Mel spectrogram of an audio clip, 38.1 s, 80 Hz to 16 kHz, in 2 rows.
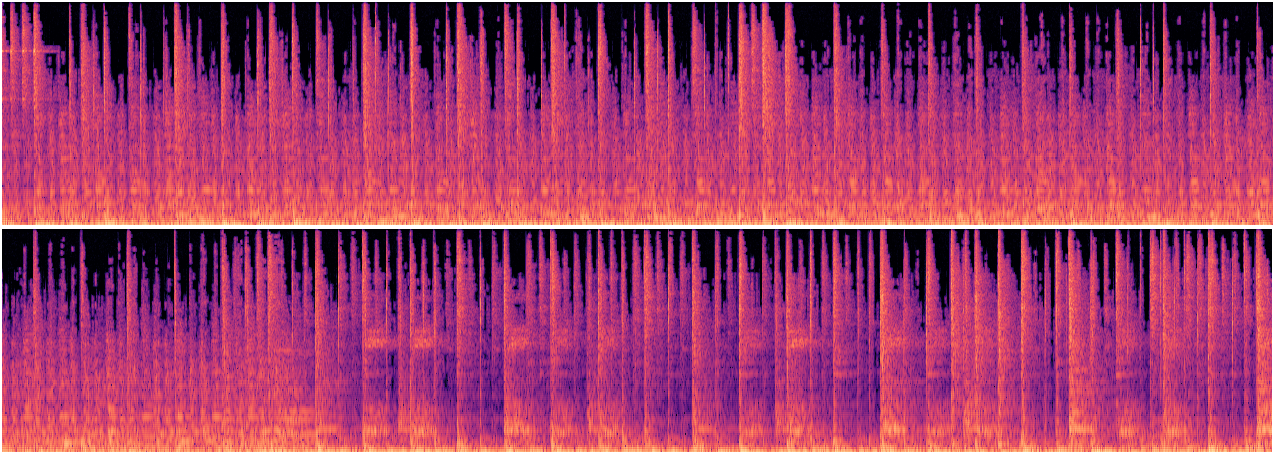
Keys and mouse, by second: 0.2-1.5 drag, 0.2 right click, 2.6-5.8 drag, 6.0 middle click, 6.4 right click, 7.4 click, 8.3 right click, 8.4-9.4 drag, 9.4-11.0 middle drag, 12.2-13.2 middle drag, 13.2 click, 13.8 click, 13.9 right click, 14.2 click, 14.2-15.7 middle drag, 15.7 click, 15.8 middle click, 16.2 click, 16.4-17.7 middle drag, 17.7 click, 17.9 click, 19.0 click, 20.1-21.6 middle drag, 21.6 8, 21.8 click, 23.8-24.9 drag, 25.0 click, 28.0-29.0 middle drag, 29.0-30.2 drag, 30.5-32.2 middle drag, 32.2 click, 33.3-35.4 middle drag, 35.4 ctrl+s, 36.6 click, 36.7 alt+F3, 37.0 middle click, 37.9 click.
